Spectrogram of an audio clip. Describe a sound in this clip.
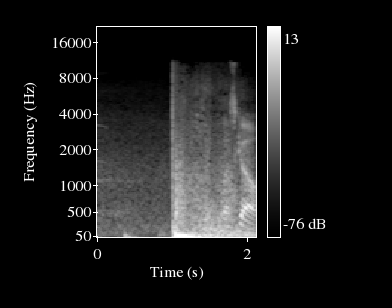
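A rifle fires a single loud, sharp shot.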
